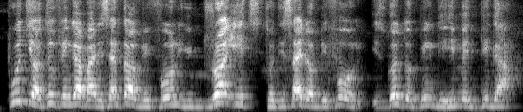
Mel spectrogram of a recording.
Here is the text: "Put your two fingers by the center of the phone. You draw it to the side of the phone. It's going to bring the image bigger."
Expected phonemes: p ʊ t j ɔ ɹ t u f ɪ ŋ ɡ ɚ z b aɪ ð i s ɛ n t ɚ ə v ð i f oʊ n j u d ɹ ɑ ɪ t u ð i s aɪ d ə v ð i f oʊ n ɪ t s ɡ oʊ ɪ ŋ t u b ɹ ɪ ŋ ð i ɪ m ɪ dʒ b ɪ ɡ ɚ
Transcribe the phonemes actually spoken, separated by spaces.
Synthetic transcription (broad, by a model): p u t j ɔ t u f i ŋ ɡ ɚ b aɪ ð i s ɛ n t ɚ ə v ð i f oʊ n j u d ɹ ɑ ɪ t u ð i s aɪ d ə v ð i f oʊ n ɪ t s ɡ oʊ ɪ ŋ t u b ɹ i ŋ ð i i m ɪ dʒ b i ɡ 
